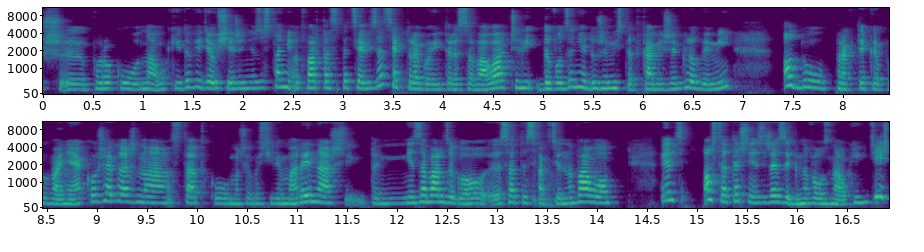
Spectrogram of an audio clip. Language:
Polish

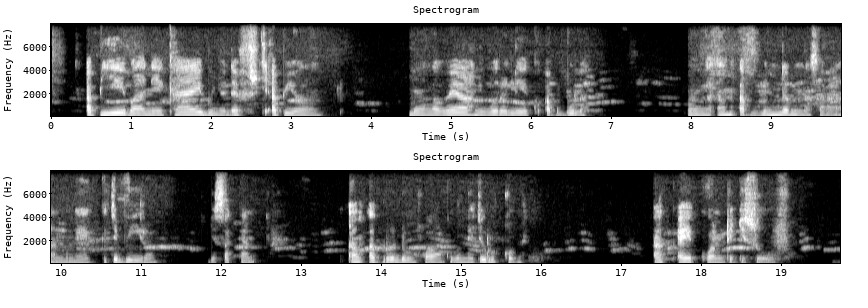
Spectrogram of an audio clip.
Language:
Wolof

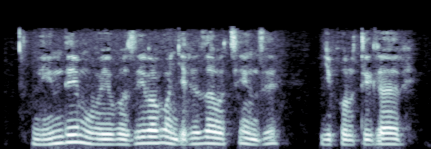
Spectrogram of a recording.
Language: Kinyarwanda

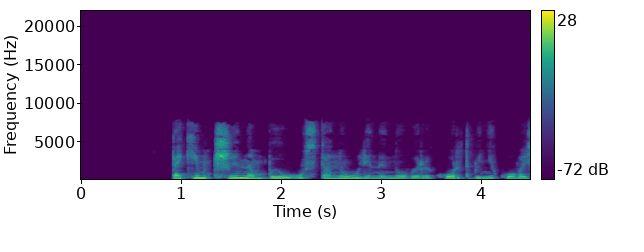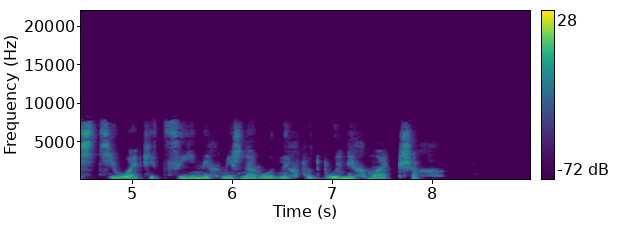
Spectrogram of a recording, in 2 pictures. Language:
Belarusian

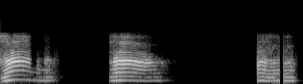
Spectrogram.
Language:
Maithili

